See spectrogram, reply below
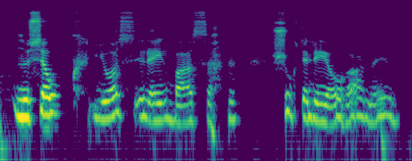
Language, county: Lithuanian, Vilnius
